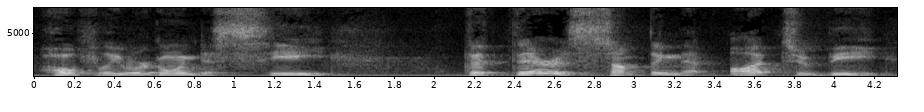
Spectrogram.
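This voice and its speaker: A man preaching a sermon, earnest and often chuckling, his voice lower than usual after an illness and halting when he ad-libs. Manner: earnest, chuckles often, rises in pitch for emphasis; halting, repeats words when ad-libbing.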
